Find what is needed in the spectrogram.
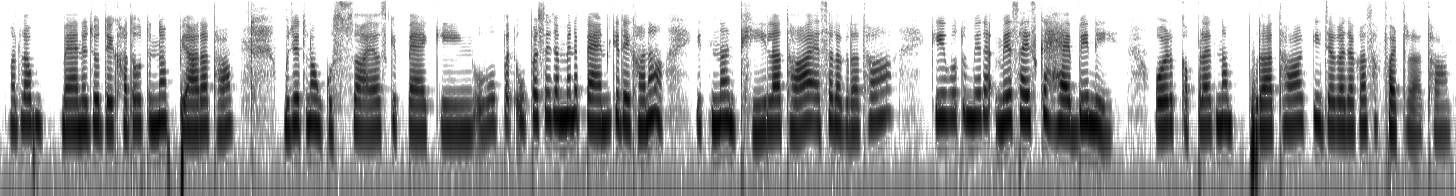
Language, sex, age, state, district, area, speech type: Urdu, female, 18-30, Uttar Pradesh, Ghaziabad, rural, spontaneous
